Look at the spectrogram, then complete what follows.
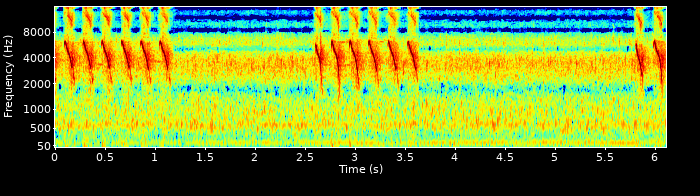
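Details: Songbird singing as training material for young songbirds: bursts of six sharp, descending high notes in quick succession, repeated after pauses of over a second, with steady hiss behind.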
